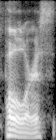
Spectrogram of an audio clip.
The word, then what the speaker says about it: Polaris: Is it Polaris? Yeah, it's Polaris.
